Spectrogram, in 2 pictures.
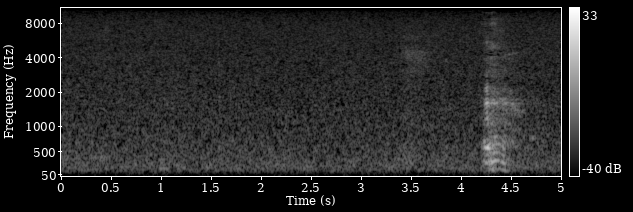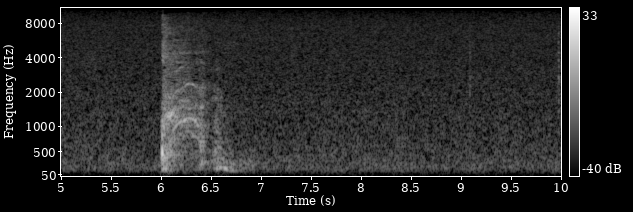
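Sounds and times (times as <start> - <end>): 
coughing with phlegm in the throat during winter: 4.2 - 4.8, 6.0 - 6.9.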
